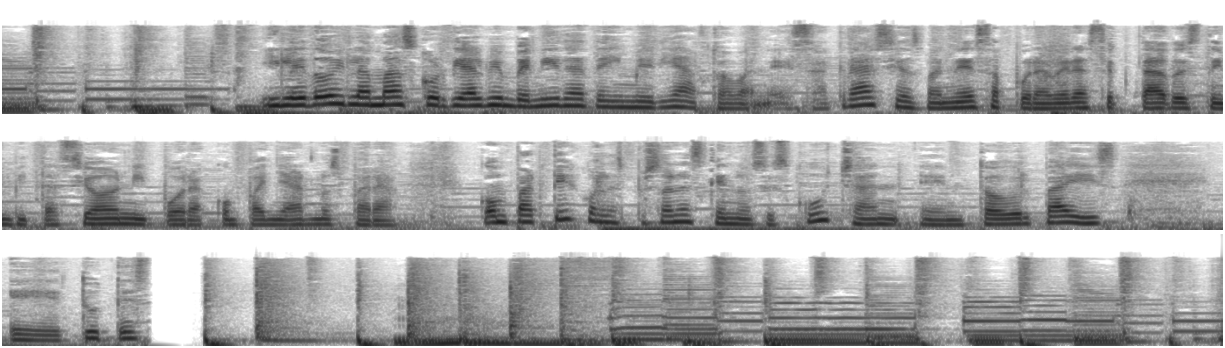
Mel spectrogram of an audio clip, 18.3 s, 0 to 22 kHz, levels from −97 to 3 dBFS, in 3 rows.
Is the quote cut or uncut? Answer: uncut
